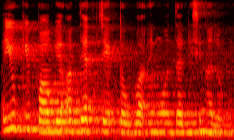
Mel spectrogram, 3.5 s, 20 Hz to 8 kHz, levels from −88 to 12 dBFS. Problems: constant background noise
